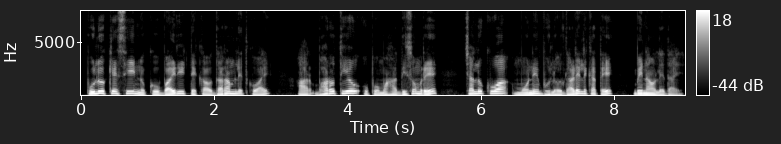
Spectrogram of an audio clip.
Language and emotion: Santali, neutral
